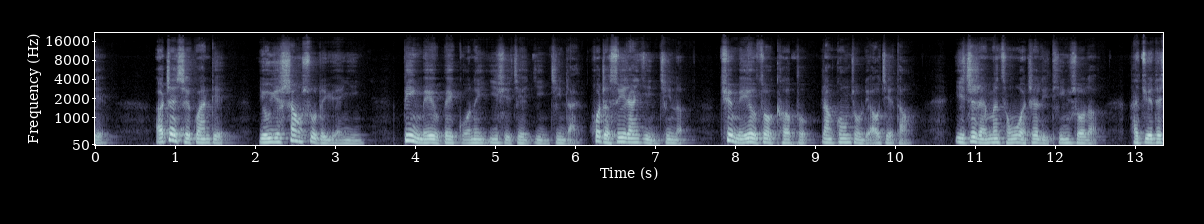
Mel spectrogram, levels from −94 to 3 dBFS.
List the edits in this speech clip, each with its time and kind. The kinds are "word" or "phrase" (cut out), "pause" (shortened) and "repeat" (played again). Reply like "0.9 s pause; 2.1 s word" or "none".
6.1 s pause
